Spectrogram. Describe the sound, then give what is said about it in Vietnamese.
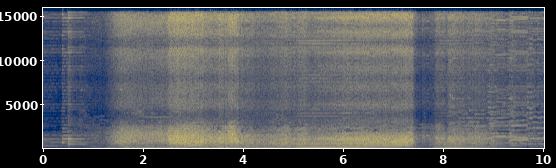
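A car engine starts, then revs and pulls away, its pitch climbing steadily as it accelerates. After a brief break, apparently a gear change, it resumes at a lower pitch and keeps driving. “Đến khi chiếc xe chở họ chạy khúc xa, cô đứng ngó theo cho tới chừng xe quẹo khuất rồi”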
